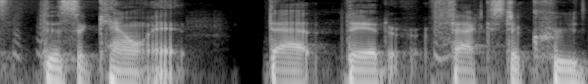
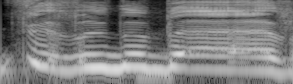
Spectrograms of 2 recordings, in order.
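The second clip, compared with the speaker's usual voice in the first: high, drawn-out gushing; long, high-pitched whoop of delight; mock party elation; 9 semitones higher, slower than usual. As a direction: imitate an overjoyed partygoer, stretching every word. Voicing Larry at the stripper party.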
